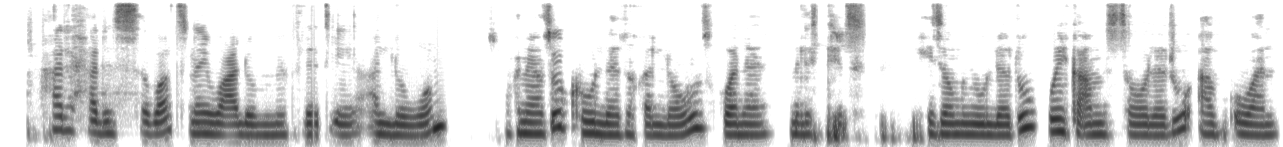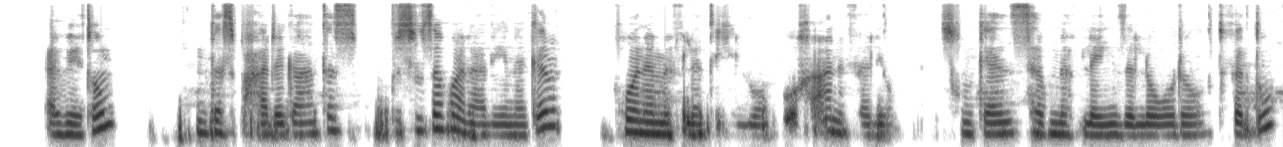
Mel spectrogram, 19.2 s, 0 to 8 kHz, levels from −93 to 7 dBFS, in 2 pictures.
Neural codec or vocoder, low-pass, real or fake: none; 7.2 kHz; real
